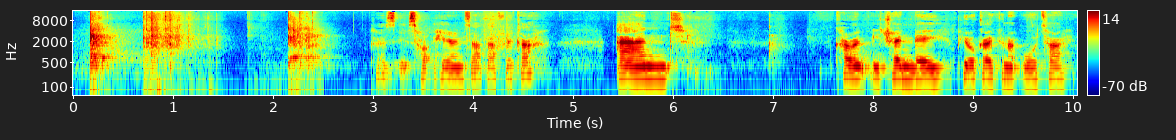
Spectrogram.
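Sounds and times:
ice cubes clattering into blender: 0.2 - 1.6.

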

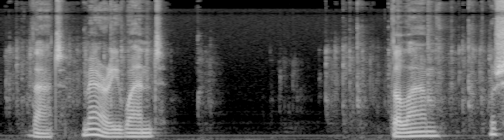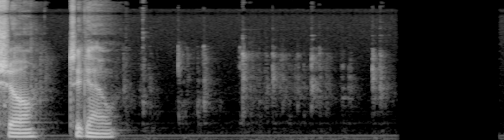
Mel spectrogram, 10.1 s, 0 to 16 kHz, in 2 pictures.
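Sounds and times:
quiet keyboard keystrokes: 0.0 - 9.0.

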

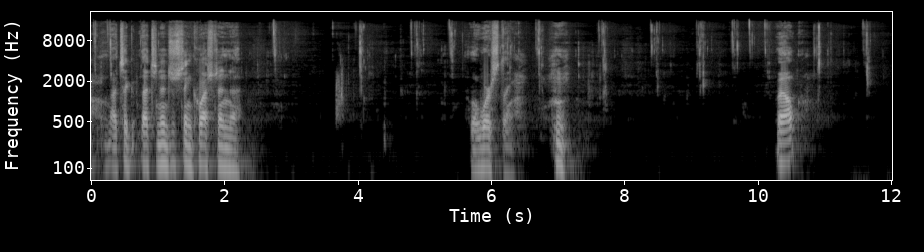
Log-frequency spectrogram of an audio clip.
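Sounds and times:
wet mouth clicks and lip smacks: 2.6 - 3.0, 3.6 - 5.6, 6.6 - 12.0.

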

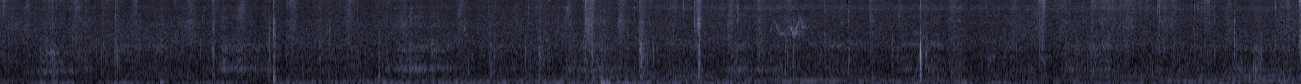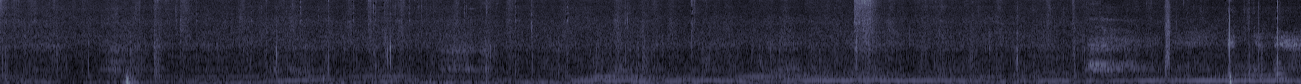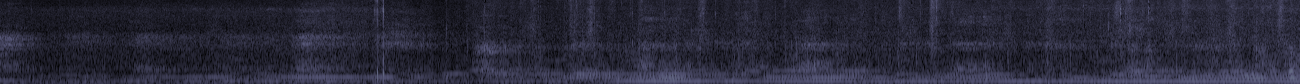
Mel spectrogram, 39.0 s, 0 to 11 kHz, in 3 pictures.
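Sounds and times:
footsteps on a dirt trail: 0.0 - 39.0
low hum: 0.0 - 39.0.

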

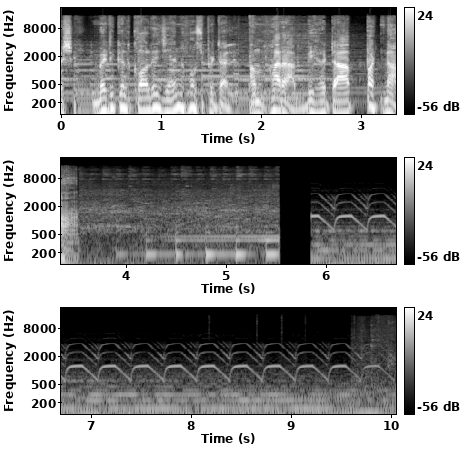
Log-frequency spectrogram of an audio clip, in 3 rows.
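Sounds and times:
siren yelping: 5.9 - 10.0.

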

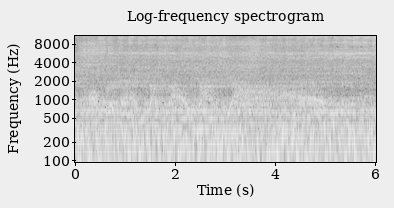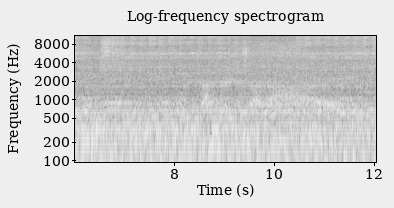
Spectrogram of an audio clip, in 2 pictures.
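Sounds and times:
distorted electric guitars: 0.0 - 12.0
fast dense drumming: 0.0 - 12.0.

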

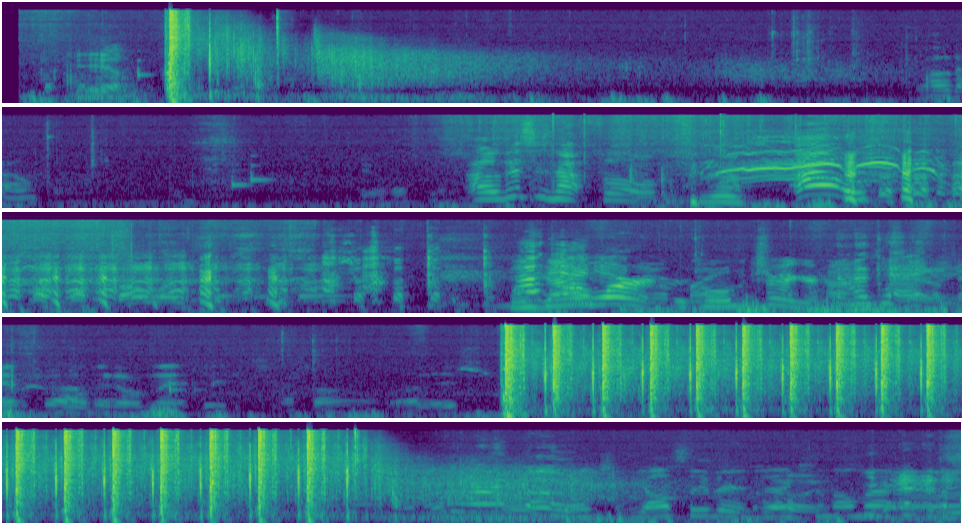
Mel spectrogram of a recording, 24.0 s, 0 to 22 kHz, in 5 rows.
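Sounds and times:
rifle shot: 0.8 - 2.9, 16.9 - 22.4
rolling echo: 0.8 - 3.0, 16.9 - 22.6.

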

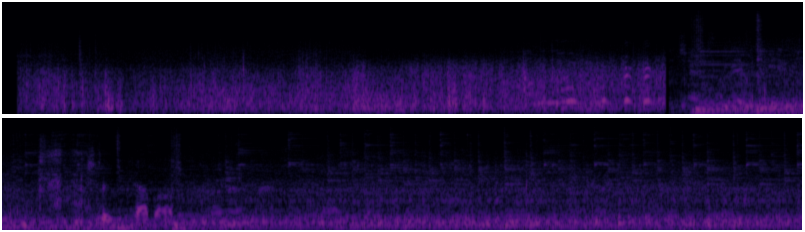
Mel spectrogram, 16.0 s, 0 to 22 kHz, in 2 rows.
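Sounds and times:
tyres on snowy road: 0.2 - 6.6, 8.3 - 9.0
wind noise: 0.2 - 9.1.

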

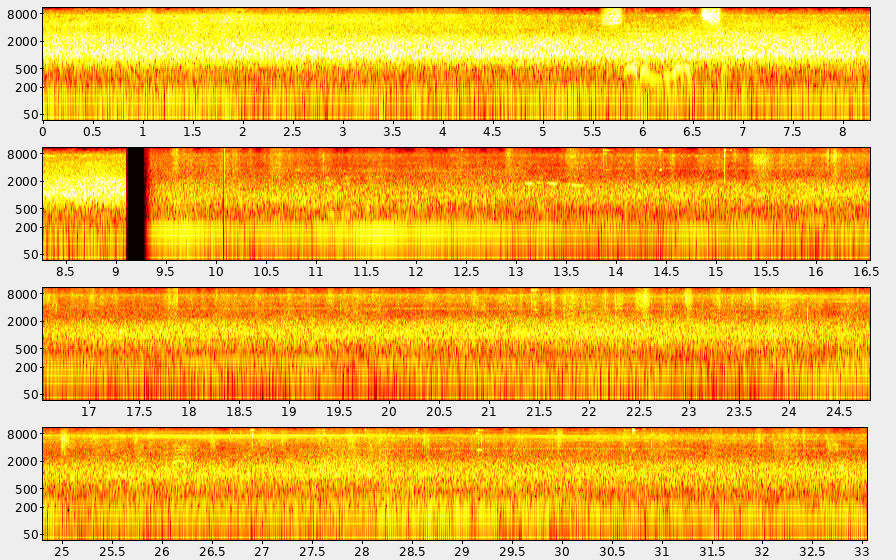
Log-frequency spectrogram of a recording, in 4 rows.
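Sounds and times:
outdoor background noise: 0.0 - 33.0
steady low hum: 0.0 - 33.0.

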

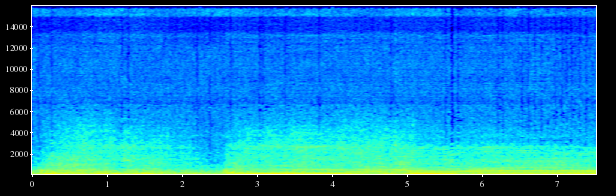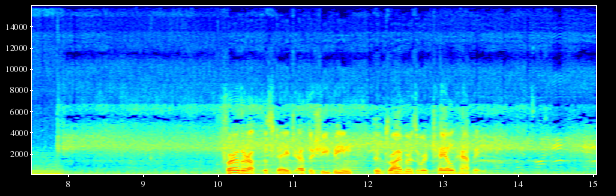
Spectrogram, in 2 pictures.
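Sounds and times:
rally car engine revving: 0.0 - 8.1, 9.8 - 14.2
steady hiss: 5.5 - 15.0.

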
